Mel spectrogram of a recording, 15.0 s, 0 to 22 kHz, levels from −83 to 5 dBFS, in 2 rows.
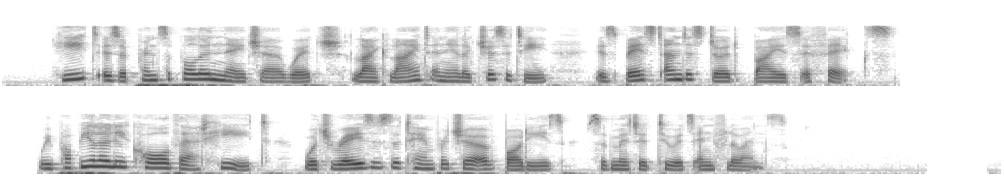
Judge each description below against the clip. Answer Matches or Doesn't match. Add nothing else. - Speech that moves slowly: Matches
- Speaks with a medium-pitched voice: Matches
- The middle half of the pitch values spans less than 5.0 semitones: Doesn't match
